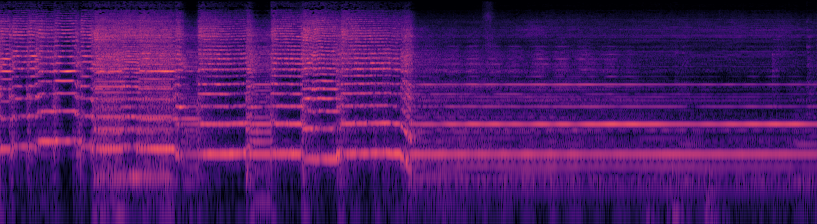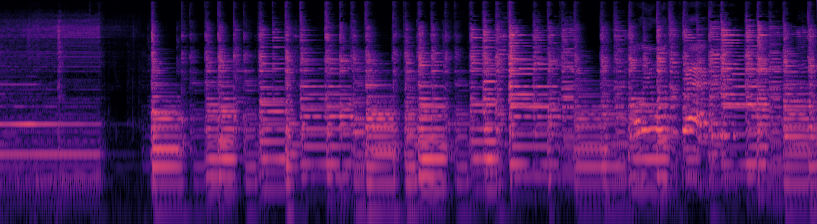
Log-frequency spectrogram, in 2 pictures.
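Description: Stratocaster-style electric guitar being played: picked chords and notes, then a chord held ringing for about ten seconds. The chord is cut off suddenly, and after a brief gap comes a quicker picked riff.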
